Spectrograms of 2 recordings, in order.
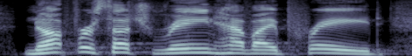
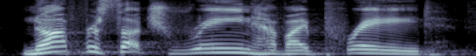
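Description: Both takes have the same delivery.

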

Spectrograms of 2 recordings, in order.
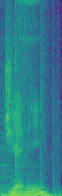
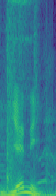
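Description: First: The name starts with a J sound. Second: The name starts with a Y sound. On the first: "They don't name Jenny" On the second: "it's Jenny"

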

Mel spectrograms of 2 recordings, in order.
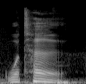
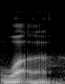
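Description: First: It is said in a Cambodian accent, strong T. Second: It is said in a British accent without R. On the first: "They would pronounce the T way. There's more of that" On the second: "you would take away the R. It's like water"

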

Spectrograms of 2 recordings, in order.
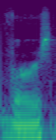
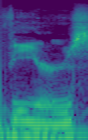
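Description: First: The vowel sounds like the one in 'verse'. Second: The vowel sounds like the one in 'veer'. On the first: This is how ordinary viewers would say the name. "or as you and I want to pronounce it" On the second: This is how the aliens say the name. "they pronounce it as Veers"

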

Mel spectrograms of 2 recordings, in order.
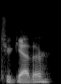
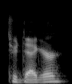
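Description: First: The word is pronounced in the standard adult way. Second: The word is pronounced in a childlike, nonstandard way. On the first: This is the usual adult pronunciation. The speaker calls it right. "instead of "together."" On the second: This is how a young child said it. The speaker calls it wrong. "my oldest would say "together""

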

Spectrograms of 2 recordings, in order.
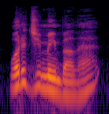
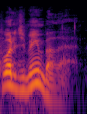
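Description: First: The question sounds gentle and curious. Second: The question sounds sharp and accusing. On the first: The speaker genuinely wants to understand. The speaker calls it right. "I want to learn" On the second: The speaker is confronting the spouse. The speaker calls it wrong. "don't say like"

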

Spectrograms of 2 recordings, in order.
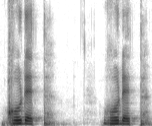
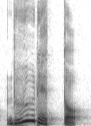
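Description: First: It is said with French sounds. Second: It is said with Japanese katakana sounds.

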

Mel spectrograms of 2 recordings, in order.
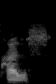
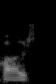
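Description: First: It is said with the native Indian pronunciation. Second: It sounds like the English word harsh. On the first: This is the name's own pronunciation, meaning happiness. The speaker calls it right. "it's Harsh" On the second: This is how foreigners hear and say the name. The speaker calls it wrong. "For them, it's Harsh. ... It's not Harsh"

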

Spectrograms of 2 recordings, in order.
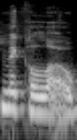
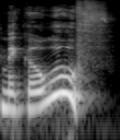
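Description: First: It is read with English letter sounds. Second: It is said with Polish letter sounds. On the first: "It kind of looks like Mikkelow if you were looking at it in English" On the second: "we add little things to different letters and it makes it sound like Mikkowów"

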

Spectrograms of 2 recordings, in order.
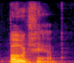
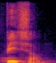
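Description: First: The name is said as it is spelled. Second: The name is said like Bee-sham. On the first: The speaker calls it wrong. "I've always pronounced it as Beauchamp, because that's kind of what it looks like" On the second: The speaker calls it right. "but apparently it's Beesham"

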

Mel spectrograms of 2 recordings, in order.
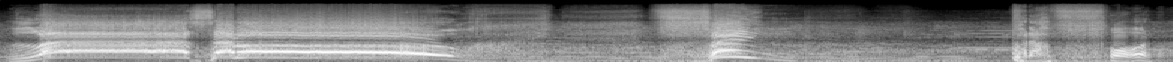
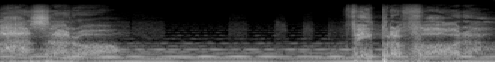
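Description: First: It is shouted loudly. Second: It is said very quietly.

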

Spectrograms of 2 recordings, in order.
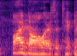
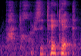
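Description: First: It is said louder. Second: It is said at normal volume.

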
